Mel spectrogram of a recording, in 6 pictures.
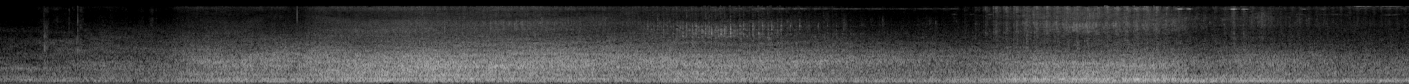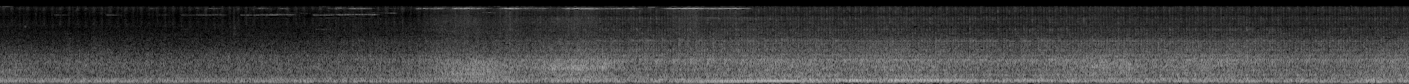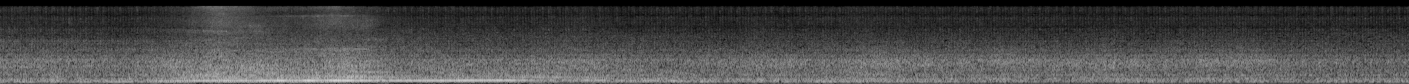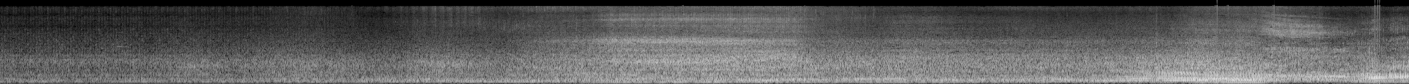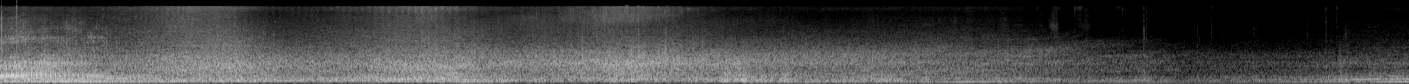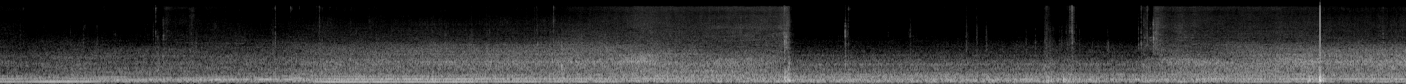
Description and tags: Parked at Stoplight of Busy Intersection
Sitting at a busy intersection at 3:00 in the afternoon with my window rolled down.
busy, cars, down, drive, driving, intersection, road, Stoplight, traffic, traffic-light, trucks, vehicles, window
